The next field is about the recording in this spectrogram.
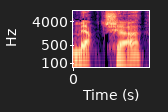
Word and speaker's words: Mertxe: The name M-E-R-T-X-E is pronounced Mercha, and there was something else.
